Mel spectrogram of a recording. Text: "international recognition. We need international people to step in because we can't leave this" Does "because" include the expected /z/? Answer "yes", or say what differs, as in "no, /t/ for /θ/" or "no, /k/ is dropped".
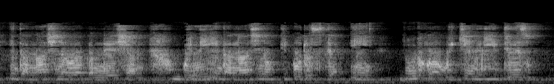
no, /z/ is dropped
